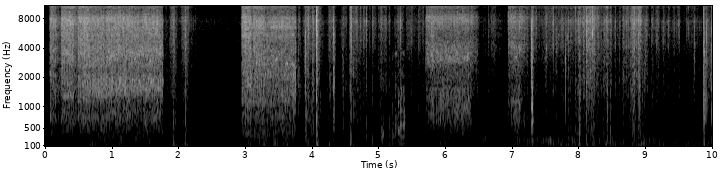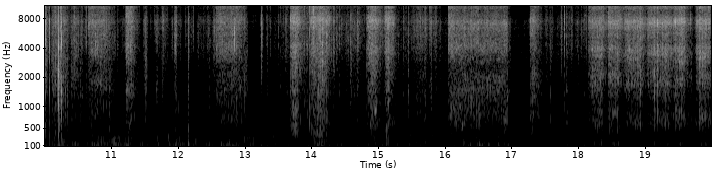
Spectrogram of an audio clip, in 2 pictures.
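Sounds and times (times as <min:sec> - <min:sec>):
mini chainsaw cutting wood: 0:00.0 - 0:01.8, 0:03.0 - 0:03.9, 0:18.2 - 0:20.0
wood and brush crackling: 0:01.8 - 0:19.8.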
